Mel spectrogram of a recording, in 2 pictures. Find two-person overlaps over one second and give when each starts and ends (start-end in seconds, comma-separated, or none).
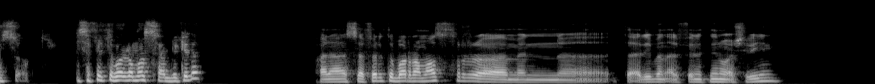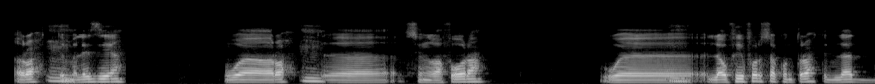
none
